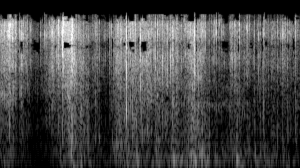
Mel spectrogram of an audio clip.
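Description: Close, irregular rustling and crinkling as a knit beanie is handled.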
